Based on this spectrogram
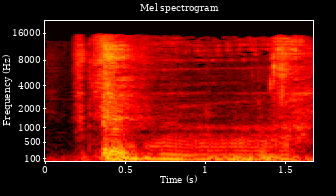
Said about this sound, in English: Is that a growl?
